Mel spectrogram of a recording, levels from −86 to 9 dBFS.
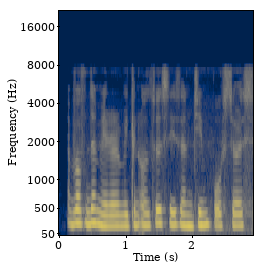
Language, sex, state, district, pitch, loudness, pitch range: English, female, Assam, Kamrup Metropolitan, 205 Hz, -13 LUFS, 195-220 Hz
